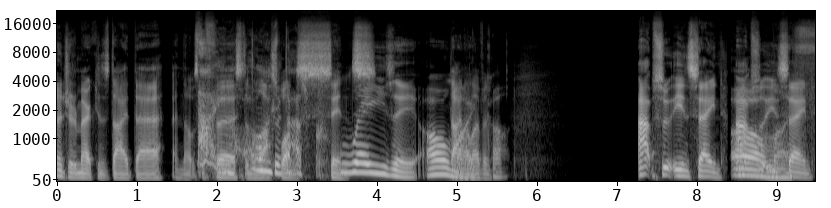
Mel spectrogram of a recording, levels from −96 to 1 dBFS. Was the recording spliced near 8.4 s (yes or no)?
yes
